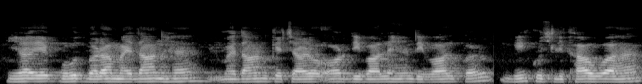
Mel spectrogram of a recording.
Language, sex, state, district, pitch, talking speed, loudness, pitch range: Hindi, male, Bihar, Purnia, 130 Hz, 175 wpm, -18 LUFS, 130-135 Hz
